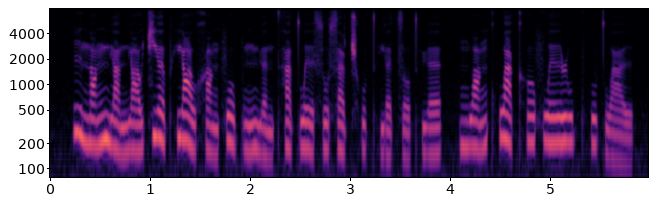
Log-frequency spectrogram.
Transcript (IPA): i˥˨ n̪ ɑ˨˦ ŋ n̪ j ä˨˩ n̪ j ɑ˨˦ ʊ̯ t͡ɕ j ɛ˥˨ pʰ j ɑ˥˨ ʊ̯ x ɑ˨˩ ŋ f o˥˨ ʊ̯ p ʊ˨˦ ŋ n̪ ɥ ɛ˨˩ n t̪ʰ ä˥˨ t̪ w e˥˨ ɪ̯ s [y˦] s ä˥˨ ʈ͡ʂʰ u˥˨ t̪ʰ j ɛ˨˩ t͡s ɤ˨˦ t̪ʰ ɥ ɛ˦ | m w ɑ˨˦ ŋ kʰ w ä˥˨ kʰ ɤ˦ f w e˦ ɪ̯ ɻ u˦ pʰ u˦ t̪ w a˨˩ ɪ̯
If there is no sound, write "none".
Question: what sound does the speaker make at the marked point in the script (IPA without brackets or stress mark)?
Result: u˦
